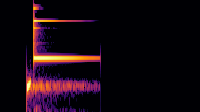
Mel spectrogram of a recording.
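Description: A single ding, a chime-like transition sound effect: a sharp struck onset about a quarter second in, then a bright ringing tone that stops short just under a second later.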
